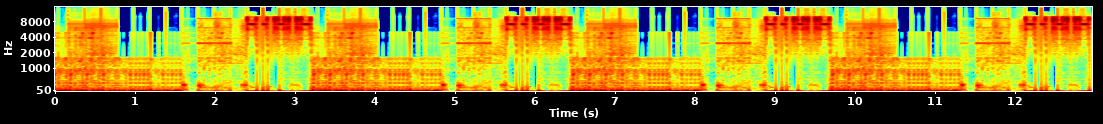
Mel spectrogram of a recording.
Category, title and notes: Instrument samples > Percussion
This 148bpm Drum Loop is good for composing Industrial/Electronic/Ambient songs or using as soundtrack to a sci-fi/suspense/horror indie game or short film.
Industrial, Samples, Drum, Dark, Loopable, Soundtrack, Packs, Alien, Weird, Underground, Ambient, Loop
